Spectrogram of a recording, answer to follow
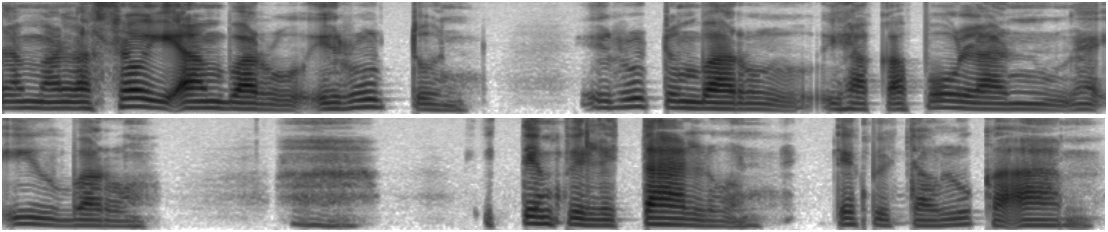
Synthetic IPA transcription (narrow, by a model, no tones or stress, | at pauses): lamalasoiambaɾuiɾut̪un | iɾut̪unbaɾuḭɦakapolannaʔiubaɾu | a | it̪ɛmpɛlit̪alunit̪ɛmpɛt̪auluka̰ʔam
